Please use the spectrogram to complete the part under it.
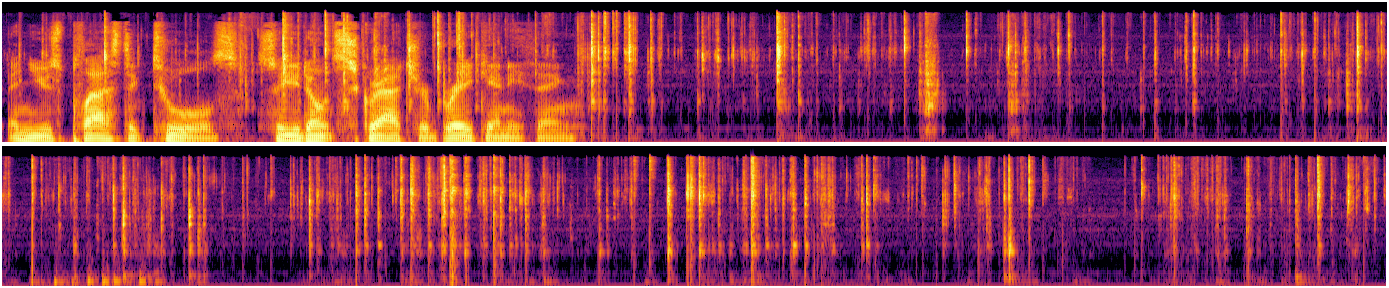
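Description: Plastic parts click and rattle as a laptop casing is handled.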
